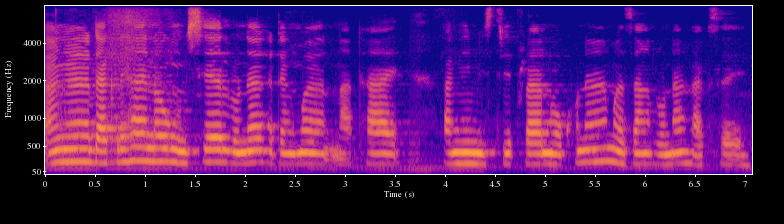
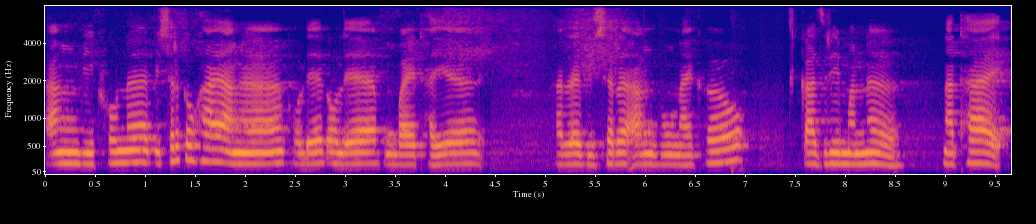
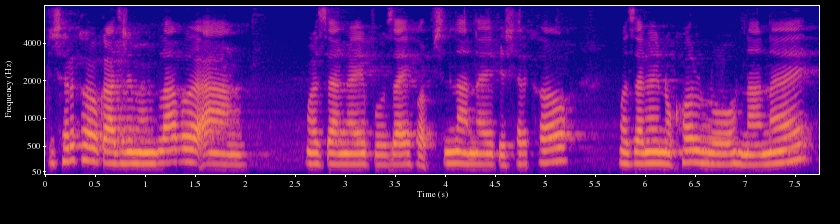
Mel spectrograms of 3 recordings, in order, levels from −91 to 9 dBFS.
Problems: none marked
